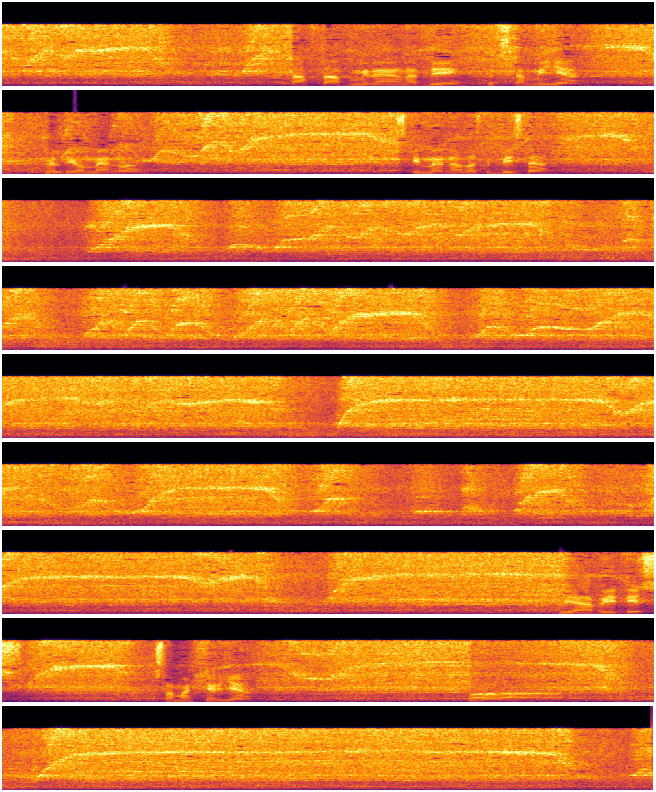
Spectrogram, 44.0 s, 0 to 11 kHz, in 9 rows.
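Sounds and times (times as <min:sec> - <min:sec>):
toy car electric motor whining: 0:00.0 - 0:44.0.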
